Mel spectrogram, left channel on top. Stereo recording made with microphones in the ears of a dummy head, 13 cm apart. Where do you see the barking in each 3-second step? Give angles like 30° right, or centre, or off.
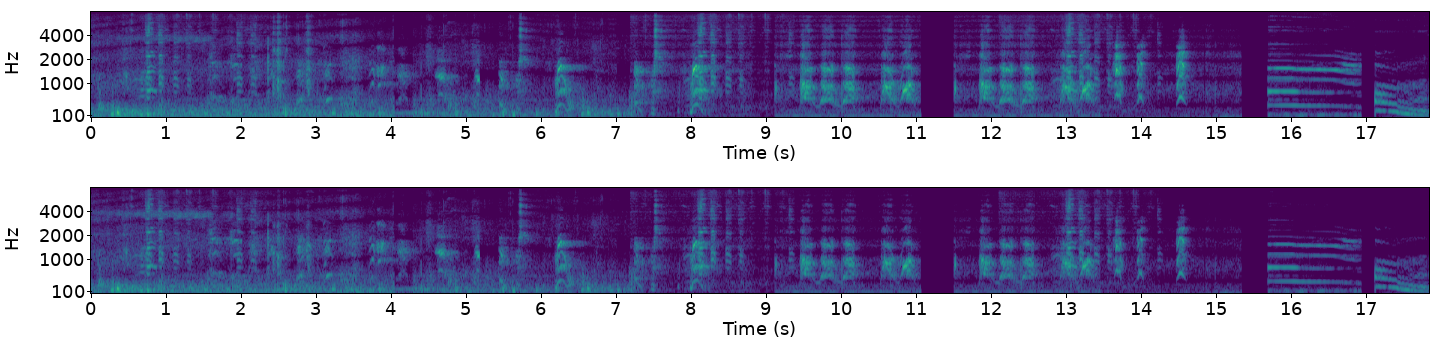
30° right, 20° right, 30° left, 40° left, 40° left, 40° left.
